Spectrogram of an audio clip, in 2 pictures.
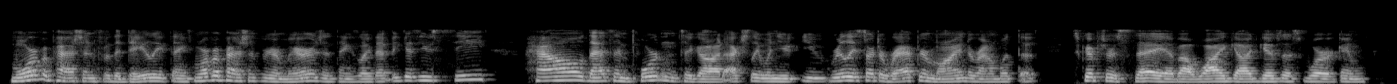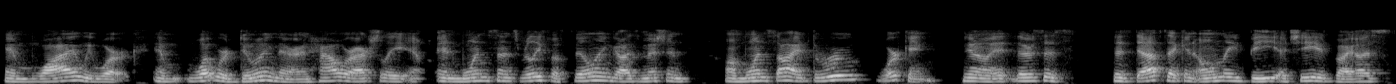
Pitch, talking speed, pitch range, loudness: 150 Hz, 190 wpm, 135-170 Hz, -23 LUFS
